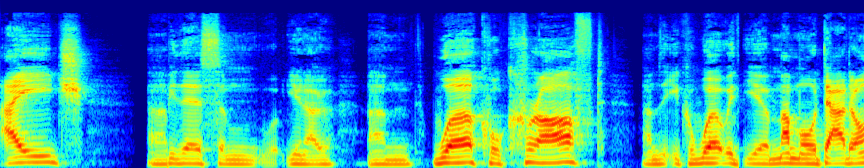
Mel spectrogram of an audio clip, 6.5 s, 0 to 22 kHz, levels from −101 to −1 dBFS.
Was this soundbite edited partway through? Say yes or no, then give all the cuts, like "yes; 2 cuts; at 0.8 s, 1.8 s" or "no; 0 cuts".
yes; 2 cuts; at 1.3 s, 5.5 s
